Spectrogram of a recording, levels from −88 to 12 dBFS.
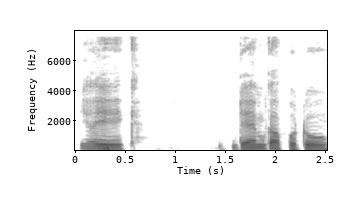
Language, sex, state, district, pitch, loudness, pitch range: Hindi, male, Uttar Pradesh, Etah, 130 Hz, -28 LUFS, 125-135 Hz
